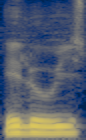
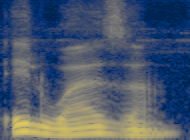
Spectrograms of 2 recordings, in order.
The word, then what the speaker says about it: éloise: Alors j'ai prononcé Héloïse tout à l'heure, mais pas du tout, c'est Éloise.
